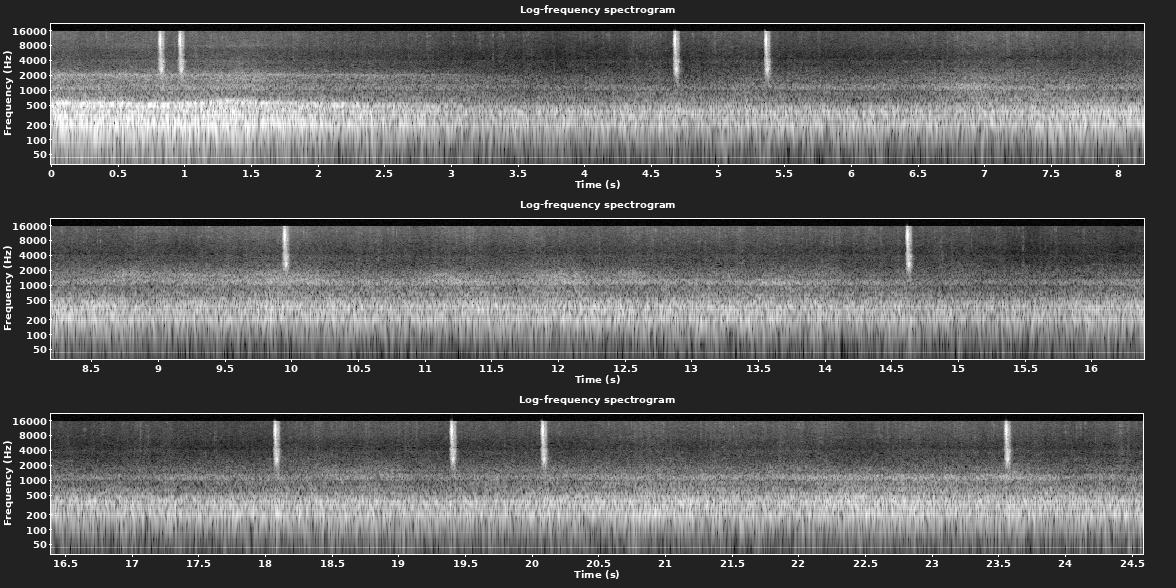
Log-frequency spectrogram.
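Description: Short sharp clicks sound now and then.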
